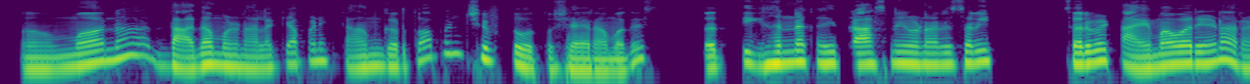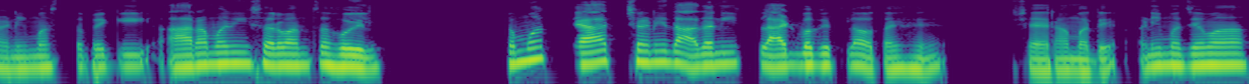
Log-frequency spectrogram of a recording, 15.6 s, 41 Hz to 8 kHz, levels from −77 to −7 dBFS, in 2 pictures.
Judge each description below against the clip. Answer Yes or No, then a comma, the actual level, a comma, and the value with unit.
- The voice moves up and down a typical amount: Yes, average, 4.0 semitones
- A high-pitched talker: No, low, 135 Hz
